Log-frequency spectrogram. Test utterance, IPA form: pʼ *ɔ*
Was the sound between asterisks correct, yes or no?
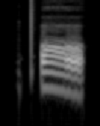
yes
